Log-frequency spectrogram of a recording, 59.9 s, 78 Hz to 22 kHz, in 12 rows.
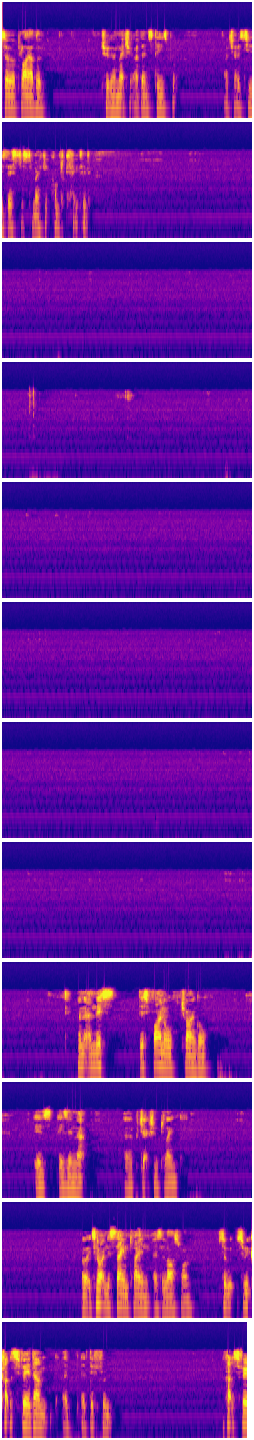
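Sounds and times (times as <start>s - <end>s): faint electrical hum: 0.0s - 59.9s
faint clicks: 15.5s - 15.8s.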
